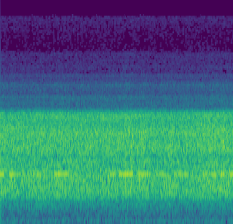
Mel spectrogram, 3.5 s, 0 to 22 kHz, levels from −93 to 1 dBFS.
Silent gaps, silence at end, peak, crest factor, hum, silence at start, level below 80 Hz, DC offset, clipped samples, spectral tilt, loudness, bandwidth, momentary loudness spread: none; 0 s; -2 dBFS; 14 dB; none; 0 s; -56 dBFS; under 0.1%; under 0.1%; -3 dB/octave; -14 LUFS; 8.4 kHz; 2 LU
